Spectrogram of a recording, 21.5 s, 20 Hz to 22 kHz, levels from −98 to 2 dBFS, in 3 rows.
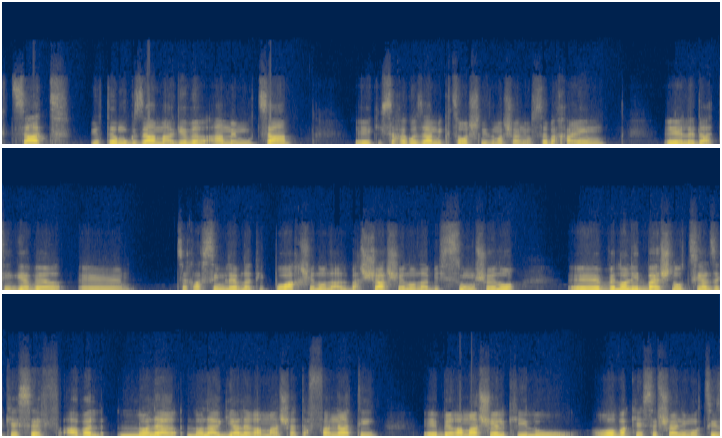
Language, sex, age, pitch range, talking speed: Hebrew, male, 30-49, 155-190 Hz, 135 wpm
